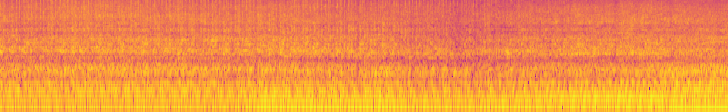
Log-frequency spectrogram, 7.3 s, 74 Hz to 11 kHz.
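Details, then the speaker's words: Rat rod small-block Chevy 350 just after turbo cam swap, broken in: loud, steady V8 idle with slightly choppy cam lope, no knocks or ticks on top; runs clean and even. "so a lot better we finished the rat rod up with a cam swap last night and we got it all broken i'm going to do one more little start up and just kind of show you guys what it sounds like"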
